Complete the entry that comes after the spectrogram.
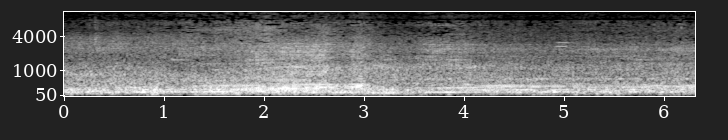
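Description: Motor vehicle engine running close by over steady traffic noise, swelling to its loudest about two to three seconds in as it passes.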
